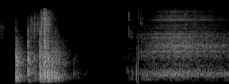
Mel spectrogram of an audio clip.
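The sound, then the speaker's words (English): A large handful of dice, rolled for an awareness plus wits check in a role-playing game, rattle sharply in a cupped hand for about half a second, then after a brief pause clatter and tumble across a surface in a sustained, rolling jangle. “Let me know if I'm hitting the mic when I shake my dice like this.”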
